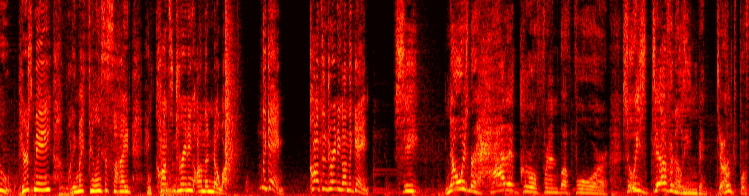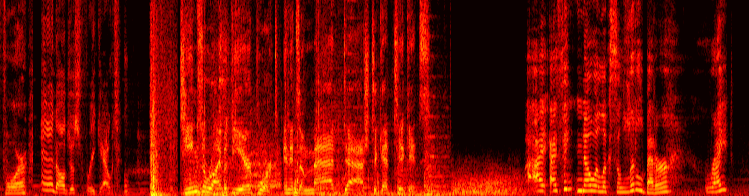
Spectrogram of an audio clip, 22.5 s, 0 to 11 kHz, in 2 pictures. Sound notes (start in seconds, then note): 13.5 thud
